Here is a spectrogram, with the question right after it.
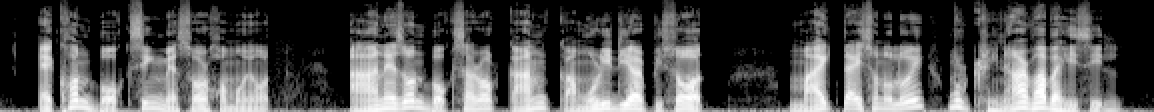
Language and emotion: Assamese, disgusted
